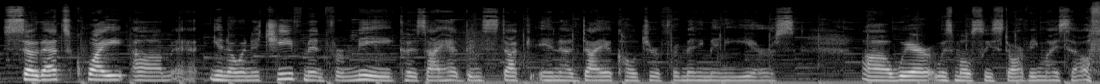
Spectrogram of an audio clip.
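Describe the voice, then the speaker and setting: A woman hosting a podcast in a conversational, chatty way, quick to laugh. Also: lowish voice, little pitch movement, darkish tone, faint music behind. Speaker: podcast host.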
